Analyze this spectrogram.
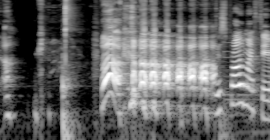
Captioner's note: both laugh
